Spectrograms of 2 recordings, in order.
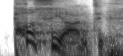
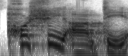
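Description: First: The first word has an 's' sound. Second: The first word has a 'sh' sound. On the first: "as Pussy Auntie" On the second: "would pronounce Pushy Auntie"

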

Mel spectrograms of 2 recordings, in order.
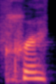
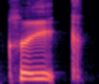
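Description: First: Creek is said with a regional small-town pronunciation. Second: Creek is said with a standard pronunciation. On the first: "Creek instead of creek" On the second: "instead of creek"

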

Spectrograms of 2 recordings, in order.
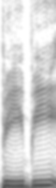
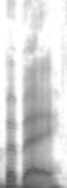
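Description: First: Both syllables have a long 'ee' vowel. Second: Both syllables have a short 'eh' vowel. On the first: The speaker calls it right. "BB, it's not bebe" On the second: The speaker calls it wrong. "it's not bebe"

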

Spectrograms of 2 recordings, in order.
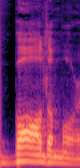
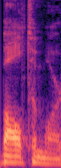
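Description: First: The name is clipped, sounding like Bawdimore. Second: The name is said carefully, with every sound. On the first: The speaker knows the city. The speaker calls it right. "it is Baltimore. ... It's Baltimore, Bawdimore" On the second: The speaker does not know the city. The speaker calls it wrong. "It's not Baltimore"

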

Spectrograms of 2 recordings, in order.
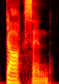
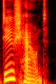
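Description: First: The first syllable does not sound like 'douche'. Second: The first syllable sounds like 'douche'. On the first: The speaker calls it right. "That is pronounced dachshund" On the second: The speaker calls it wrong. "pronounced just like douche"

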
